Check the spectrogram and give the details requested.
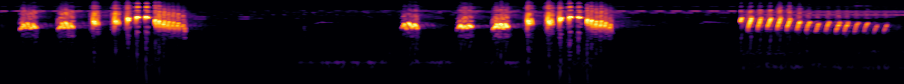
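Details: Branjangan, Horsfield's bush lark, in a masteran training recording: two bursts of high sharp chirps ending in rapid trills, then a long falling rattle of rhythmic notes. A faint low hum runs in the gap.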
